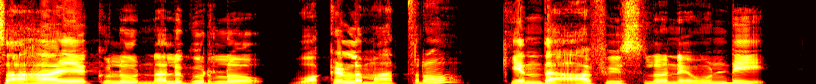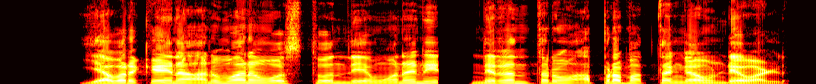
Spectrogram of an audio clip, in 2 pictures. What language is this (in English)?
Telugu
